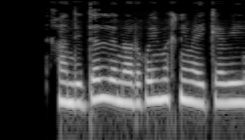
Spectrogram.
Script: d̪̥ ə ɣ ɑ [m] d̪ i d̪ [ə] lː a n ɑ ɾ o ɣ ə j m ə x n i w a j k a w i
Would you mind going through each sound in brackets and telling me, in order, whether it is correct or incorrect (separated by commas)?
incorrect, correct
